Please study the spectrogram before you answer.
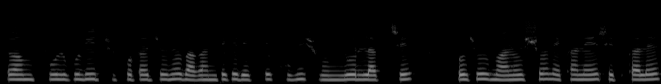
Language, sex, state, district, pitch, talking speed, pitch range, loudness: Bengali, female, West Bengal, Kolkata, 230 Hz, 125 wpm, 220-235 Hz, -42 LUFS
